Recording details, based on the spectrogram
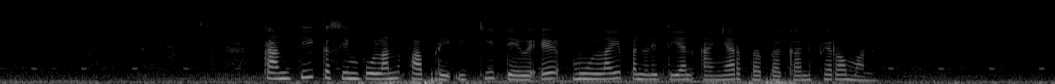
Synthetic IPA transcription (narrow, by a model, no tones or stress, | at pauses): kant̪ikəsimpulanfab̥ɾɪkikiɖ̥e̤weʔemulaipənəlit̪ianaɲarb̥a̤b̥ä̤ɡ̥a̤nfeɾomɔn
